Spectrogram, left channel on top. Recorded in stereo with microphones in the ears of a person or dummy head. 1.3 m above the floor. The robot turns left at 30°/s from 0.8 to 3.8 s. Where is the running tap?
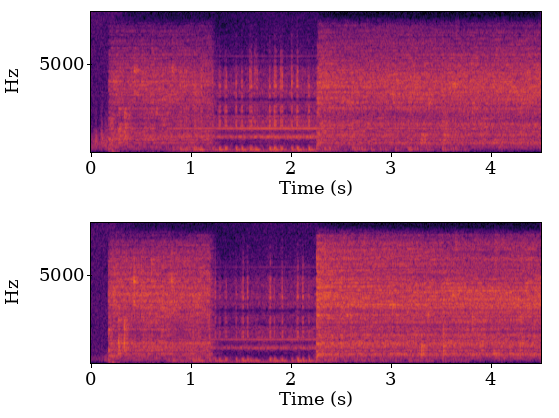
60° right, 0.7 m; by 4.5 s 150° right, 0.7 m.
